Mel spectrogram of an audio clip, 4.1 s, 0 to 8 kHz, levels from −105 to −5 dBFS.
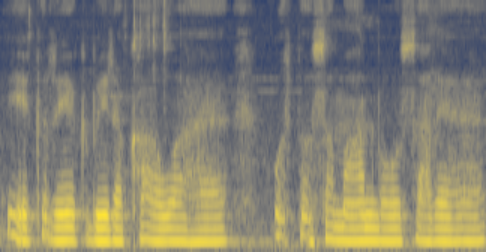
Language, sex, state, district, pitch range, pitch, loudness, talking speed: Hindi, female, Jharkhand, Ranchi, 150-155 Hz, 150 Hz, -16 LUFS, 165 wpm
